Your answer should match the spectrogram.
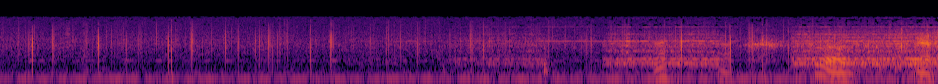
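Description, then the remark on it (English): A telephone is dialed with a run of sharp, irregular clicks over a low steady hum, then a ringing tone builds and repeats, growing louder toward the end, as a man calls Commissioner Weston's home number. “Could be calling at this hour. Now, where's that phone?”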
